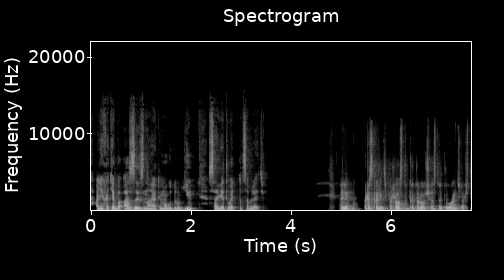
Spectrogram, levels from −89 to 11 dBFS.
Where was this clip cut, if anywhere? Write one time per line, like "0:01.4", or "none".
0:02.9
0:06.4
